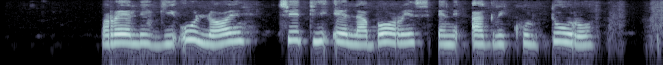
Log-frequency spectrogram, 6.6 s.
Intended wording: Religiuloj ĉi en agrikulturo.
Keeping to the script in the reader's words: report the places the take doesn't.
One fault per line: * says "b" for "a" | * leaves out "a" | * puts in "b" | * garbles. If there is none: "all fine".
* puts in "tie laboris"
